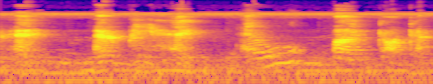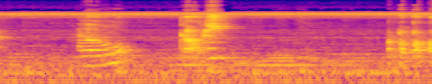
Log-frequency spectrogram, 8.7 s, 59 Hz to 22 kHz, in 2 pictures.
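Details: A 3-year-old female Congo African grey parrot, kept as a pet in a country home, talks; her favourite phrases are "Give me a kiss" and "I love you". Speech-like bursts mix with swooping, bending whistled tones, with a steady high background hum.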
